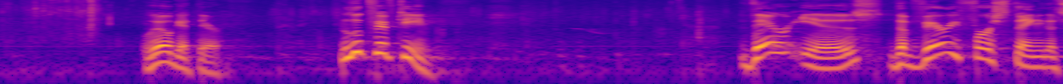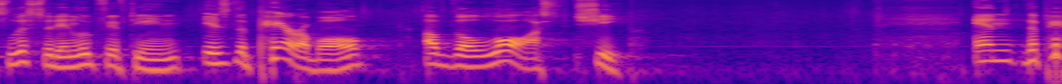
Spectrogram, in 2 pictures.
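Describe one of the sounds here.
An older man speaks calmly and with emphasis through a microphone.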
